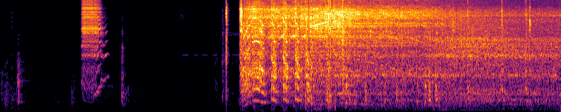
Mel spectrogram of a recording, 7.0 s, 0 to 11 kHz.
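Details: Honda H22 engine catching and settling into a fast idle with a steady rapping knock over it; bad rod bearings.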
